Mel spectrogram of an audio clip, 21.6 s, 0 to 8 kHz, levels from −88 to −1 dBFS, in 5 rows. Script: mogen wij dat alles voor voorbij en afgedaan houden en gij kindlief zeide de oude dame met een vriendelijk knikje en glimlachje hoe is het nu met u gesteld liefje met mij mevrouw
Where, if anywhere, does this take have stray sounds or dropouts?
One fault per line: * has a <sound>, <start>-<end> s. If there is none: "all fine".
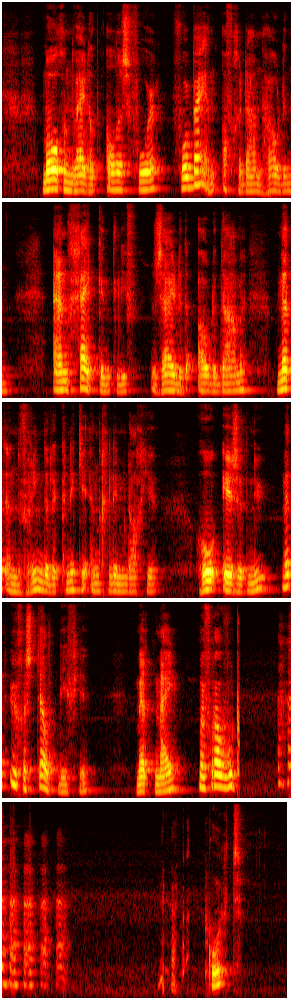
* has a laugh, 17.1-18.4 s
* has a laugh, 19.7-20.2 s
